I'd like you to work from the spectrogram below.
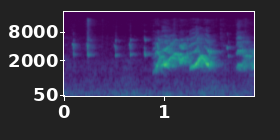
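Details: A captive cockatiel pair being fed during morning breakfast gives a few short high chirps, then a harsh, raspy, rapidly pulsing chatter lasting about a second, while a man speaks softly and praises the bird.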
